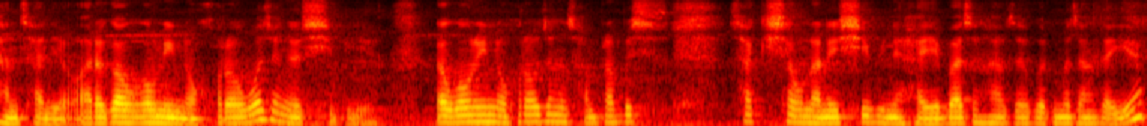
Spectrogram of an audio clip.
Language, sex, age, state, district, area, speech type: Bodo, female, 45-60, Assam, Udalguri, urban, spontaneous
